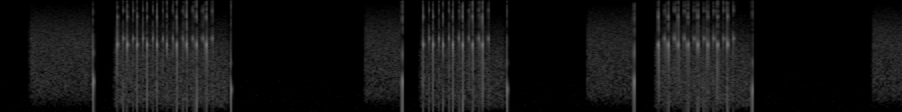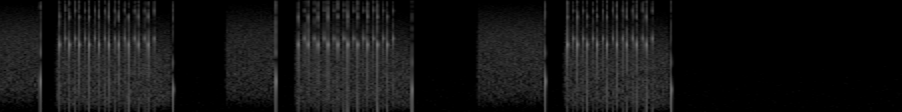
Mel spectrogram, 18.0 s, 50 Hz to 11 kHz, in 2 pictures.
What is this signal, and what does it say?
Pulse dialling, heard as a rotary dial, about 10 pulses a second. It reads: 0 7 8 0 0 9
